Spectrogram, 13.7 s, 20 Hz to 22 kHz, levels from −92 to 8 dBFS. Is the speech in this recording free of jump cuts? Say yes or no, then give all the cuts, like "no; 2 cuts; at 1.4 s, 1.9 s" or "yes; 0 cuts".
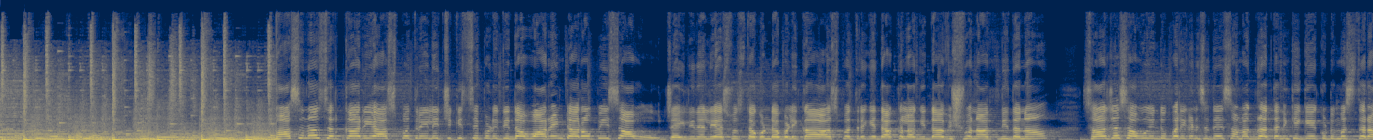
no; 1 cut; at 2.7 s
